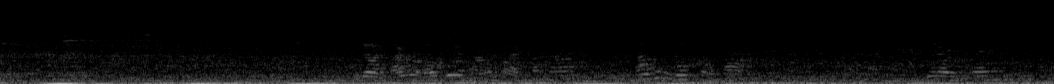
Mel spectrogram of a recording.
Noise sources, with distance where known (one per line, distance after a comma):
person or small group talking, near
